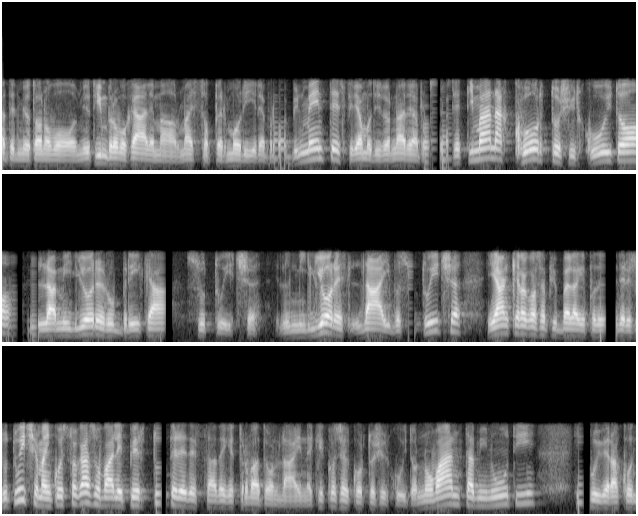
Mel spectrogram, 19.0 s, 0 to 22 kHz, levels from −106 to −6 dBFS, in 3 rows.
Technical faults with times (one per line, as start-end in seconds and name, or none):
2.66-2.90 packet loss with pitch repetition
4.22-4.50 packet loss with pitch repetition
6.38-6.70 packet loss with pitch repetition
7.92-8.04 packet loss with pitch repetition
10.40-10.46 packet loss with pitch repetition
12.32-12.48 packet loss with pitch repetition
14.22-14.32 packet loss with pitch repetition
18.44-18.56 packet loss with pitch repetition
